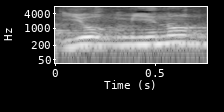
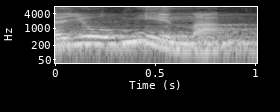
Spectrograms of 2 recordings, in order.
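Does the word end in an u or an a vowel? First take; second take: u; a. First: The word ends with an u vowel. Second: The word ends with an a vowel. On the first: The speaker calls it right. "dibaca yu'minu" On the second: The speaker calls it wrong. "domah dibaca fathah"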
